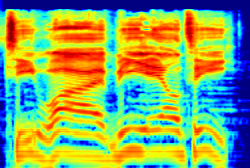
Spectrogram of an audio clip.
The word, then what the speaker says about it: Tybalt: You got to spell it right here. It's T-Y-B-A-L-T.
